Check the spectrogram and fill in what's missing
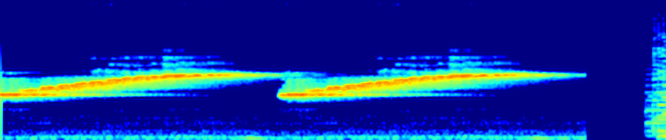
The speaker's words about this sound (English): And if you ever find yourself walking alone on a quiet Venezuelan night, keep your ears open, because you just might hear the haunting whistle of a tormented soul seeking redemption.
